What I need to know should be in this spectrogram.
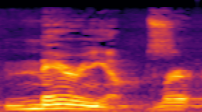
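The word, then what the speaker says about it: Merriam's: But the ones we have to worry about here are the Merrimans, and did I say that correctly? The Merrimans? – Merriams.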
